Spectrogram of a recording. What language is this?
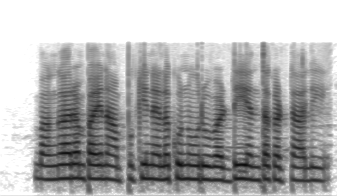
Telugu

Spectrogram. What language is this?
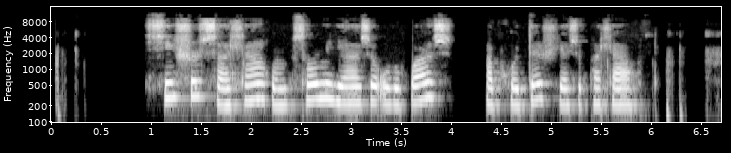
Kabardian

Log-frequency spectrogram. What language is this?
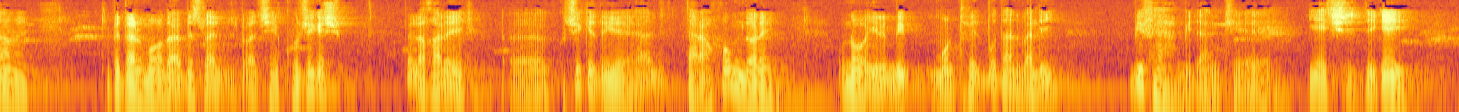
Persian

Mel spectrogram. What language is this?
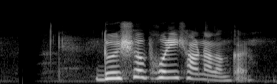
Bangla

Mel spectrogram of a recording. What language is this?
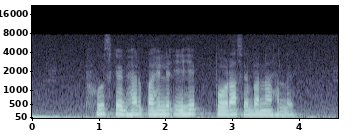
Magahi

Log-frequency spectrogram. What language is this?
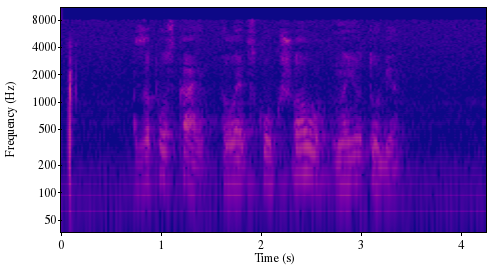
Russian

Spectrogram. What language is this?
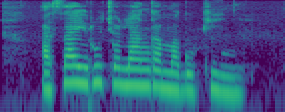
Luo (Kenya and Tanzania)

